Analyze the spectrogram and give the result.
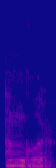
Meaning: grape
- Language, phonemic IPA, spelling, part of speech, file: Brunei, /aŋ.ɡur/, anggur, noun, Kxd-anggur.ogg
